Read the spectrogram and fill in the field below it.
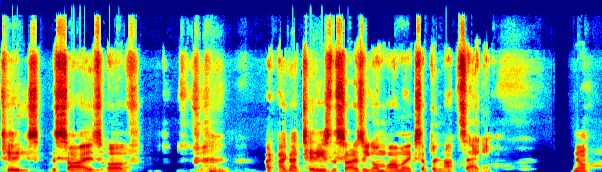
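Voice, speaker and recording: An animated tone at a very fast pace, dry and close with no echo. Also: man. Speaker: powerlifter vlogger. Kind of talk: casual gym vlog talk. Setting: gym.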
